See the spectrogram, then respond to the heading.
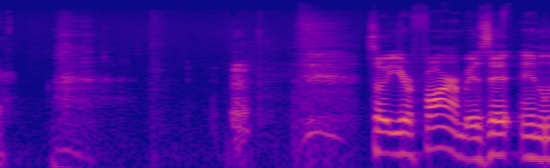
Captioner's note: laughs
